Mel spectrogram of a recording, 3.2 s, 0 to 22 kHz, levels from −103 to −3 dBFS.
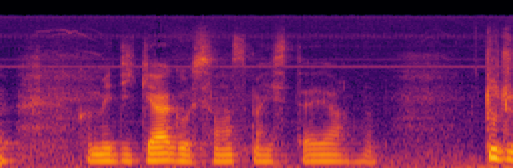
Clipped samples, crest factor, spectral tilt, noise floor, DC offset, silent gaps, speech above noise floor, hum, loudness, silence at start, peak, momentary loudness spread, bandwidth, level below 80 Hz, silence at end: under 0.1%; 20 dB; -5.5 dB/octave; -49 dBFS; under 0.1%; none; 20 dB; none; -30 LUFS; 0 s; -10 dBFS; 22 LU; 15.5 kHz; -58 dBFS; 0 s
